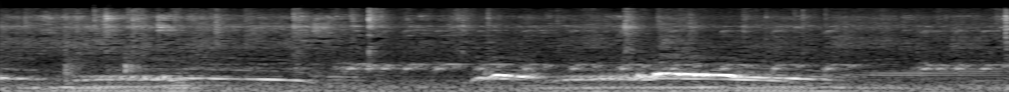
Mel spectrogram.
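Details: Vocal local zebra dove singing to draw other doves into song: long, rolling, downward-sliding coos with a brief higher note cluster, over faint room noise.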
